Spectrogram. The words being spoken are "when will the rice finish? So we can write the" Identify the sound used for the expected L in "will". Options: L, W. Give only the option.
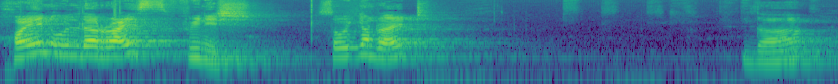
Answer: L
